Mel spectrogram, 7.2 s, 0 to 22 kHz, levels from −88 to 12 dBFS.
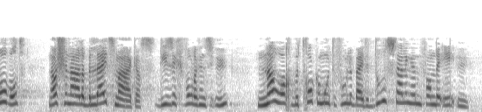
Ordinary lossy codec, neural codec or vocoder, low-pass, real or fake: none; vocoder, 44.1 kHz, 80 mel bands, Vocos; 5.4 kHz; fake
